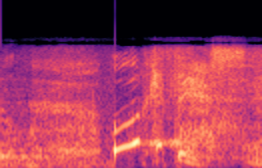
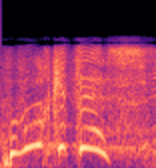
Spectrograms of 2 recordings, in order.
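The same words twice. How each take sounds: First: High, slow, unvoiced gasp of wonder; breathless awe. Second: High, voiced cry of amazement; voiced awe. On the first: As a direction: breathe it out, stunned. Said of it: "I mean". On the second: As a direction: call it out, thrilled. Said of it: "And I just went".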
